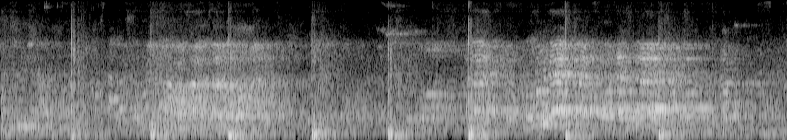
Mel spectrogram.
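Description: Young men shout and call out to each other in an echoing hall.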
